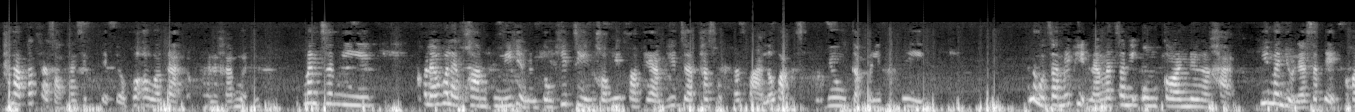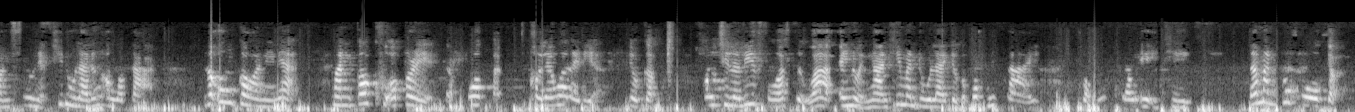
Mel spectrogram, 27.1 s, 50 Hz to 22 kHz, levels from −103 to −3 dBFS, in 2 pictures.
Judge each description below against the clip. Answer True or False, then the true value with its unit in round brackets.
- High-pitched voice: True (285 Hz)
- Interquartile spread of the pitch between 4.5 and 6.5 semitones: True (4.9 semitones)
